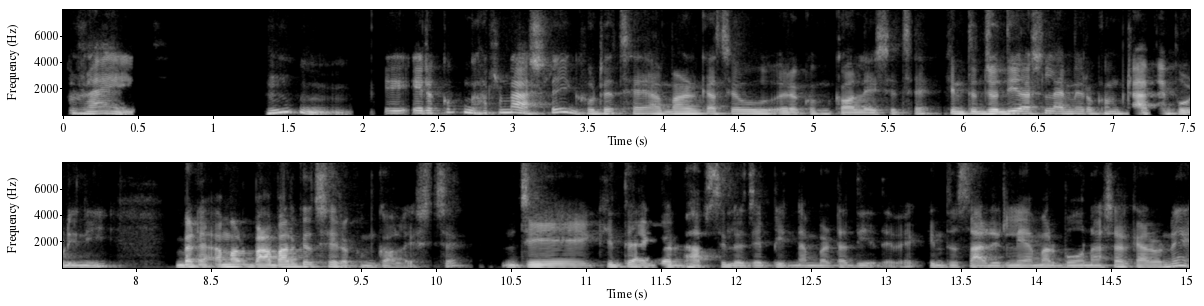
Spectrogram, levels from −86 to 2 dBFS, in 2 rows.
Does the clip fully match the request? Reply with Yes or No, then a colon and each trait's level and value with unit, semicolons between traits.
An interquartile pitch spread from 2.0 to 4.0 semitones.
No: average, 4.7 semitones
